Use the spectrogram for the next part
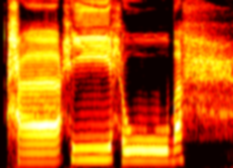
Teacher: Jadi karakter hak kecil itu dia bersih berbisik.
